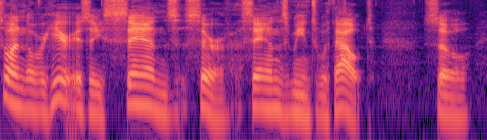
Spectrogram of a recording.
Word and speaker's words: sans serif: over here is a Sans serif Sans means without so it's Sans serif that's not proper French pronunciation but that's the way we usually pronounce it in English now there are some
